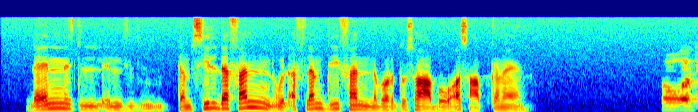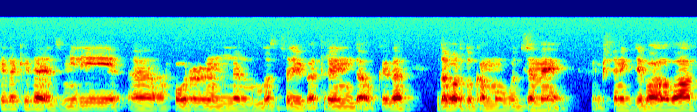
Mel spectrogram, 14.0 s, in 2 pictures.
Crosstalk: none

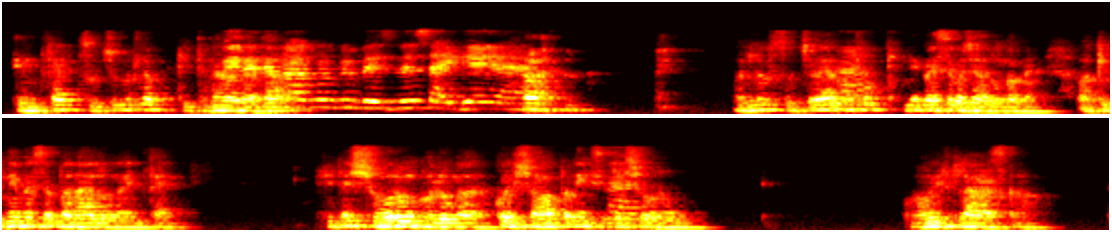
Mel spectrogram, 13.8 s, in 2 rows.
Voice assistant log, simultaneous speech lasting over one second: none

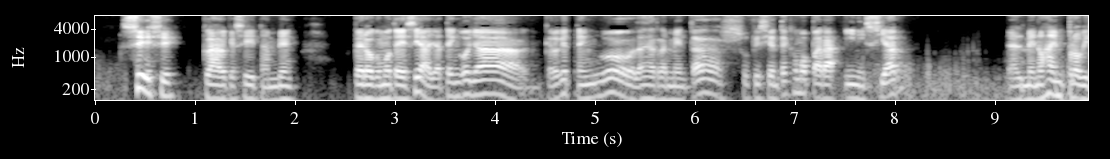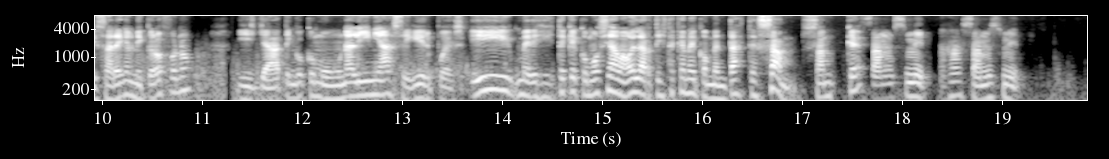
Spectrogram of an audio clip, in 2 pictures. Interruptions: none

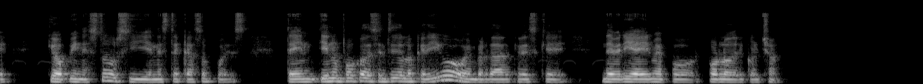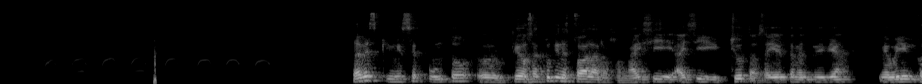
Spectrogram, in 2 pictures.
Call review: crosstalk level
none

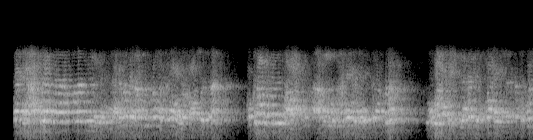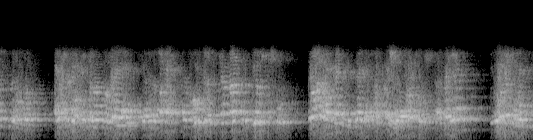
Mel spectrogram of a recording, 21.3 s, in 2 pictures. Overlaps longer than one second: none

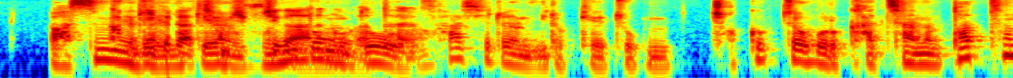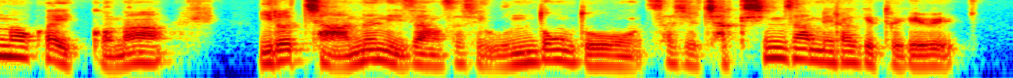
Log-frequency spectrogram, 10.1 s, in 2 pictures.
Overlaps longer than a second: present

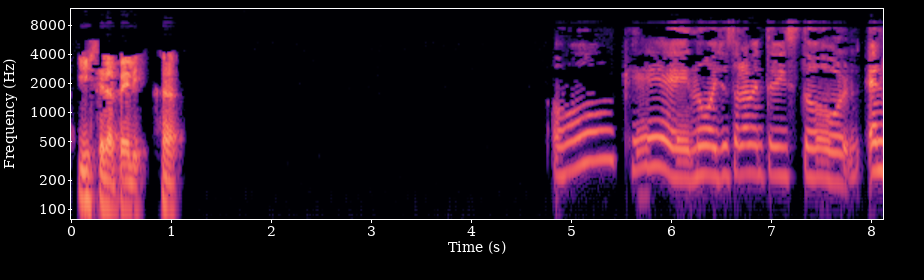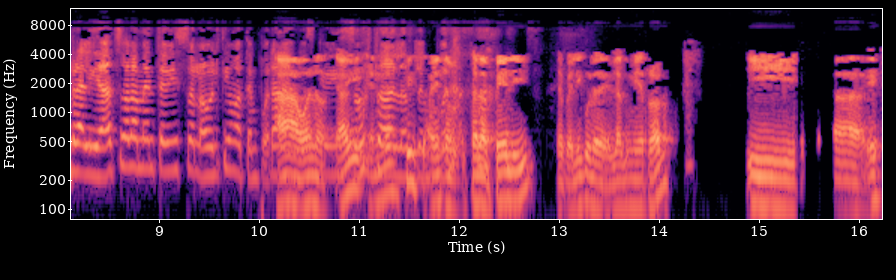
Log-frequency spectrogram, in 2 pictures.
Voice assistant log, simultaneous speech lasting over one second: present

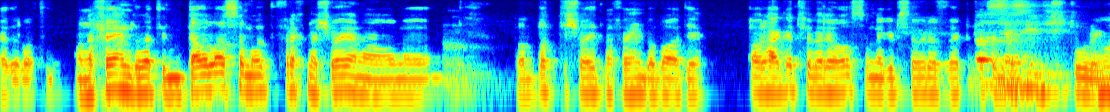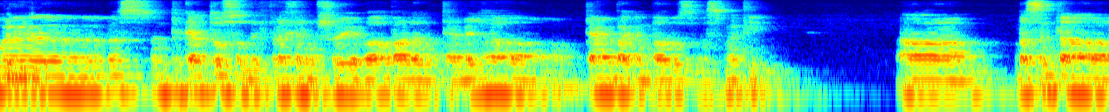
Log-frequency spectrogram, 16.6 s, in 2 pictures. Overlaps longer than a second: present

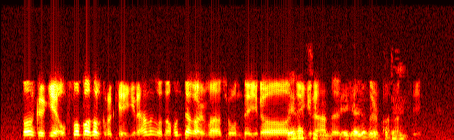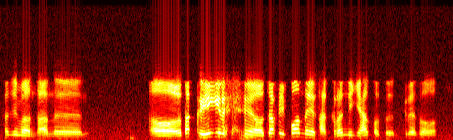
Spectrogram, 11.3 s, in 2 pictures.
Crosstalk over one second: present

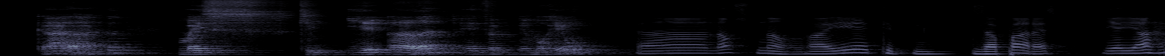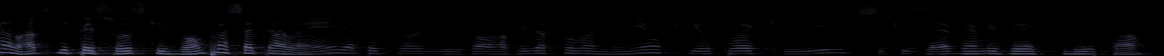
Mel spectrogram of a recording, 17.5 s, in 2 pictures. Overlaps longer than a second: none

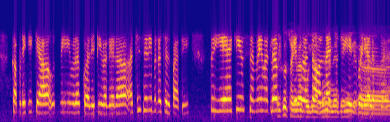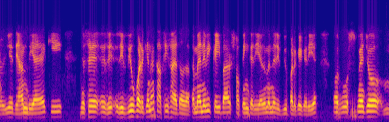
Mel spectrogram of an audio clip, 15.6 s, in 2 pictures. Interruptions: present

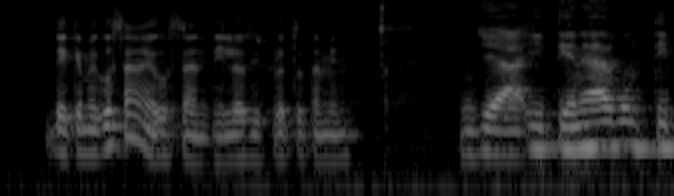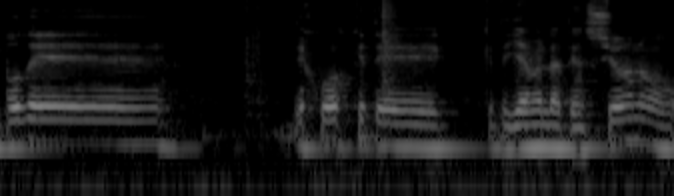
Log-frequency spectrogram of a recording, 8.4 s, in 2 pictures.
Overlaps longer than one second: none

